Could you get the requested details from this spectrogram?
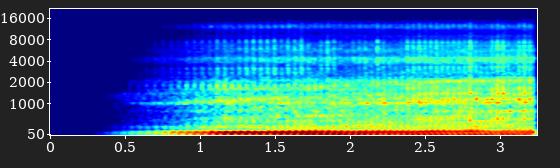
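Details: Honda Africa Twin engine catching and settling into idle with a regular tapping knock, roughly four a second, riding on top of the exhaust beat; engine knocking.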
